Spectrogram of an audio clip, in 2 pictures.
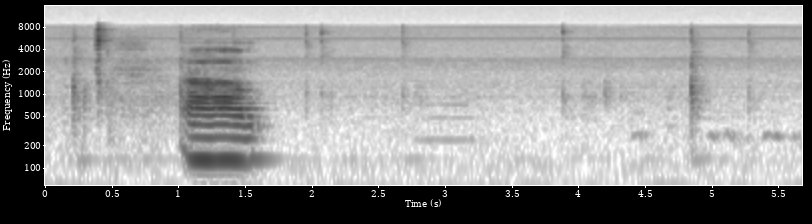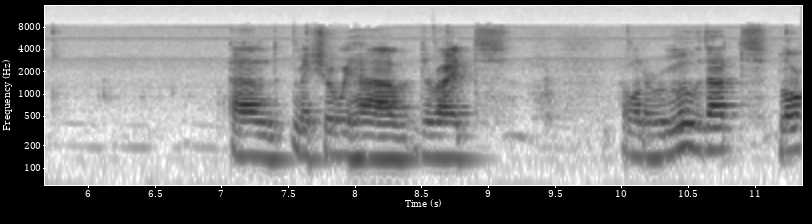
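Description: A man speaks calmly through a computer microphone, in short bursts.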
